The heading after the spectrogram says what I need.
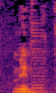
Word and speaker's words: ninth: ditambahi TH gitu aja, dan pengucapannya 5 dan 9. Fifth and nin, bukan 5 dan 9, tapi fifth and nin. Jadi fifth, nin, itu perbedaan pengucapan.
